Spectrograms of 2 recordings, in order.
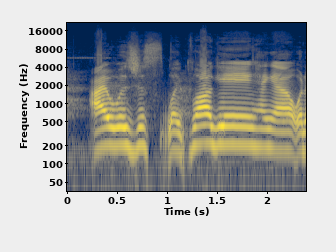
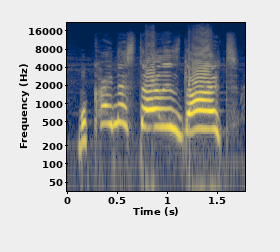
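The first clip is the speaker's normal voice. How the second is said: high-pitched, louder outraged retort; indignant disbelief; 13 semitones higher, 6 dB louder than usual. Retold or imitated. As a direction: exclaim it in squeaky, scandalized disbelief. Acting out her indignant retort.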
